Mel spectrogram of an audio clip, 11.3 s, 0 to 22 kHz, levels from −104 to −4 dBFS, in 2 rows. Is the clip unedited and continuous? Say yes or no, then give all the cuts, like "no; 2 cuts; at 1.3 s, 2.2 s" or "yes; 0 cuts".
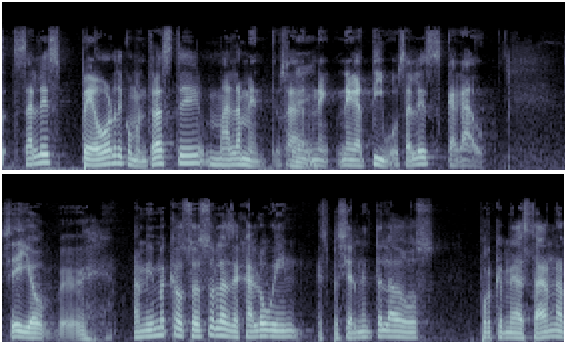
yes; 0 cuts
